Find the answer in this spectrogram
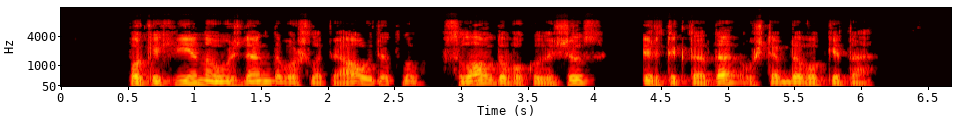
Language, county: Lithuanian, Kaunas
